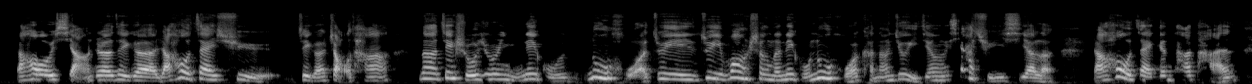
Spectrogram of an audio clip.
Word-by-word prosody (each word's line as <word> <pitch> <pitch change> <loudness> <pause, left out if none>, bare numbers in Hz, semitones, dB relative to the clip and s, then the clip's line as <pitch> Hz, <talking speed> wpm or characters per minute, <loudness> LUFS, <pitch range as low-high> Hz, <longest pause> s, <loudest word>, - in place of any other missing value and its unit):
然 190 +2 -2
后 225 -2 +5
想 210 - 0
着 210 0 +5
这 210 -2 +1
个 180 -4 +6
然 165 0 +3
后 295 -3 +1
再 240 -6 +3
去 350 - -5 0.2
这 410 -2 +1
个 - - -2
找 - - +1
他。 175 +2 -5 0.3
那 265 0 +2
这 285 +2 +2
时 275 -7 -1
候 215 +2 +6
就 235 +2 -3
是 235 - -2
你 220 -4 -4
那 245 0 +1
股 160 -6 -9 0.2
怒 300 -2 +5
火 280 - -2
最 235 -5 -1
最 275 +3 -1
旺 300 -2 +3
盛 245 -5 -4
的 195 - -1
那 240 +3 0
股 205 -2 -7
怒 285 0 +6
火 285 +1 -3
儿 - - -1
可 - - -10
能 185 +5 -6
就 240 -1 -4
已 140 - -3
经 190 +4 -6
下 275 +5 -3
去 305 +3 -7
一 325 +1 -5
些 345 - -1
了， - - -1 0.4
然 - - +1
后 340 -11 +4
再 215 -5 0
跟 205 +3 -5
他 200 +1 -3
谈。 205 - -5
230 Hz, 245 characters per minute, -23 LUFS, 205-280 Hz, 0.4 s, 个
